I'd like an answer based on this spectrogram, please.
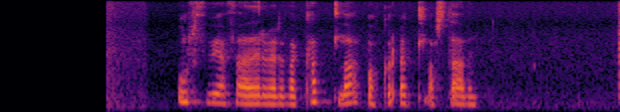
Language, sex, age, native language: Icelandic, female, 20-29, Icelandic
